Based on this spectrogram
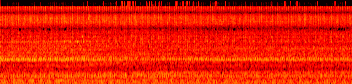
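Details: Kei car that had knocking, poor acceleration and air-bleed trouble, half a year after chemical treatment; owner suspects coolant had entered the cylinder: steady, even idle with faint whine, no knocking or misfire; normal idle.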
